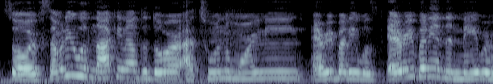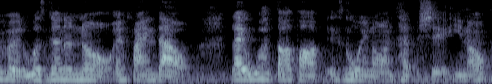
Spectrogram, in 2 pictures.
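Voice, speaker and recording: A woman's voice: medium pitch, a little fast. Woman telling spooky stories over background noise. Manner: chatty, slangy, acts out quoted dialogue. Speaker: storyteller. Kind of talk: casual spooky storytelling.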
